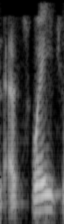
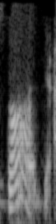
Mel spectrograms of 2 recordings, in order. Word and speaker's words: assuage: When I was a little child, I was reading on a much higher level, and I used to study, and assuage was one of the words that was a part of my vocabulary. But I used to call it a song. I never knew how to say it.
